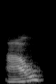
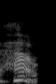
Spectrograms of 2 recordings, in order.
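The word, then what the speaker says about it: hau: So they would say something like, to say this, we say au in Basque, au, just A-U, but we write it with an H because over there they pronounce it how.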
